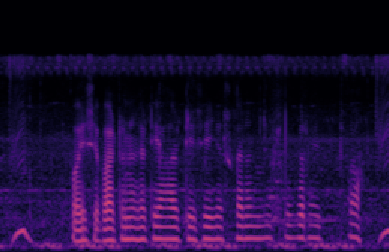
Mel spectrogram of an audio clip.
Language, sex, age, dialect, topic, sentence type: Marathi, male, 18-24, Varhadi, banking, question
